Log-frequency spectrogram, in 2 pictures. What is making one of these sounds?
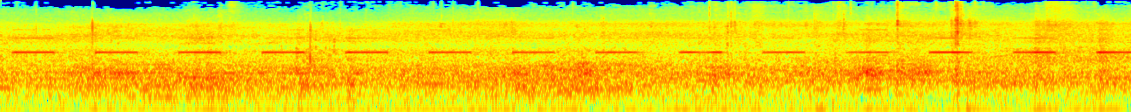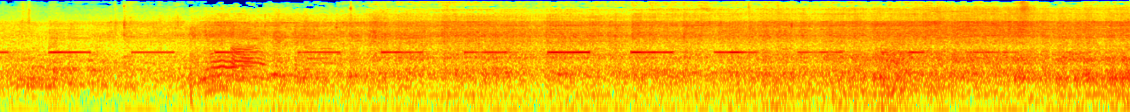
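A fire truck's reversing alarm beeps steadily and evenly.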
